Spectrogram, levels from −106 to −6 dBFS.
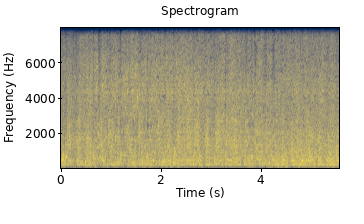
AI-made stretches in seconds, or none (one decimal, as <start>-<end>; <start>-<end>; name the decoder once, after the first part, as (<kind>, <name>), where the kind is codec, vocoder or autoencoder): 0.7-2.0 (vocoder, HiFi-GAN); 3.6-4.3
